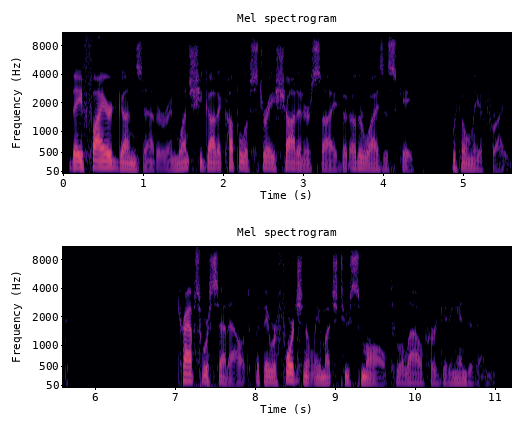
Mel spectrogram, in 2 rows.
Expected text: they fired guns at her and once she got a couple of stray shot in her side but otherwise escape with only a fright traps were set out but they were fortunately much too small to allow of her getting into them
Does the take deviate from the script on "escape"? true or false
true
